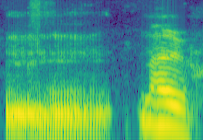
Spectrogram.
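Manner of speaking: very low, soft humming moo; cow moo. Pretend. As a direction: hum into a quiet low moo. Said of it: "say moo".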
